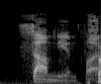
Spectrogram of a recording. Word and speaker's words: Somnium Files: Somnium Files.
